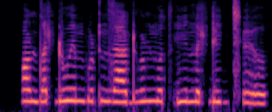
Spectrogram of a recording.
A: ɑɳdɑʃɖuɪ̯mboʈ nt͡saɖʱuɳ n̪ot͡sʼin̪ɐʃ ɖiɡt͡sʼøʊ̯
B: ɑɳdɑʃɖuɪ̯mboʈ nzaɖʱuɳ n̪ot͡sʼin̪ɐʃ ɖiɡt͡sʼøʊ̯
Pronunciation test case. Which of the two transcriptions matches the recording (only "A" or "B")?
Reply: B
